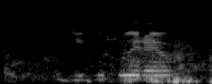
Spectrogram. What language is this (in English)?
Dhatki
